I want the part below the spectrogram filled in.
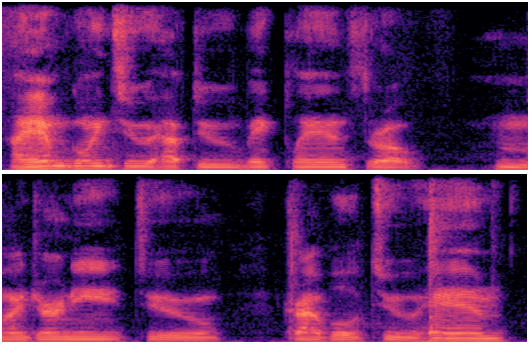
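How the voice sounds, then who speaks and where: A young man talking casually in a rambling motivational vlog, his voice still hoarse from being sick. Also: lowish voice. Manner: relaxed, rambling, frequent "you know" and "um". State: hoarse from recent illness. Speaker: vlogger.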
